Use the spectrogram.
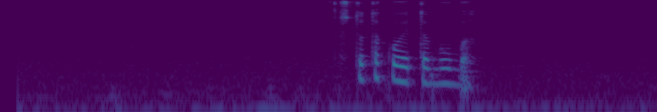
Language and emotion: Russian, neutral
